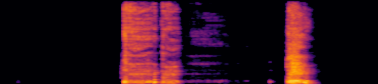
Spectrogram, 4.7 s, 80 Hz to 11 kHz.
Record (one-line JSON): {"cough_length": "4.7 s", "cough_amplitude": 32767, "cough_signal_mean_std_ratio": 0.31, "survey_phase": "beta (2021-08-13 to 2022-03-07)", "age": "45-64", "gender": "Female", "wearing_mask": "No", "symptom_cough_any": true, "symptom_new_continuous_cough": true, "symptom_sore_throat": true, "symptom_fever_high_temperature": true, "symptom_headache": true, "symptom_onset": "2 days", "smoker_status": "Never smoked", "respiratory_condition_asthma": false, "respiratory_condition_other": false, "recruitment_source": "Test and Trace", "submission_delay": "1 day", "covid_test_result": "Positive", "covid_test_method": "RT-qPCR", "covid_ct_value": 27.0, "covid_ct_gene": "N gene", "covid_ct_mean": 27.0, "covid_viral_load": "1300 copies/ml", "covid_viral_load_category": "Minimal viral load (< 10K copies/ml)"}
